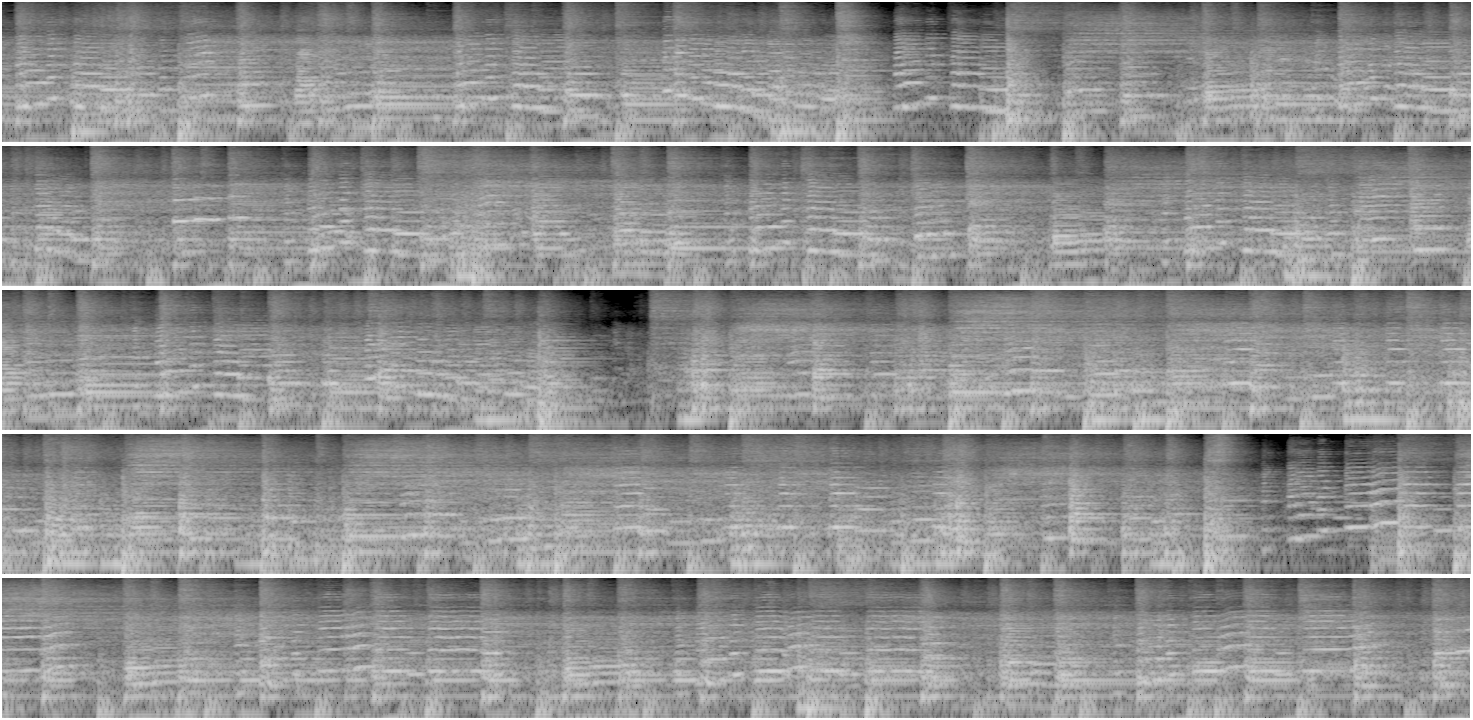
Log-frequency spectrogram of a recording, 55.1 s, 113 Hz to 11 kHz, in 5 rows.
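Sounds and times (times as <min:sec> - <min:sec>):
tenor saxophone: 0:00.0 - 0:26.8, 0:27.5 - 0:55.0
double bass: 0:00.0 - 0:55.0
drum kit: 0:00.0 - 0:55.0
piano: 0:00.0 - 0:55.0.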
